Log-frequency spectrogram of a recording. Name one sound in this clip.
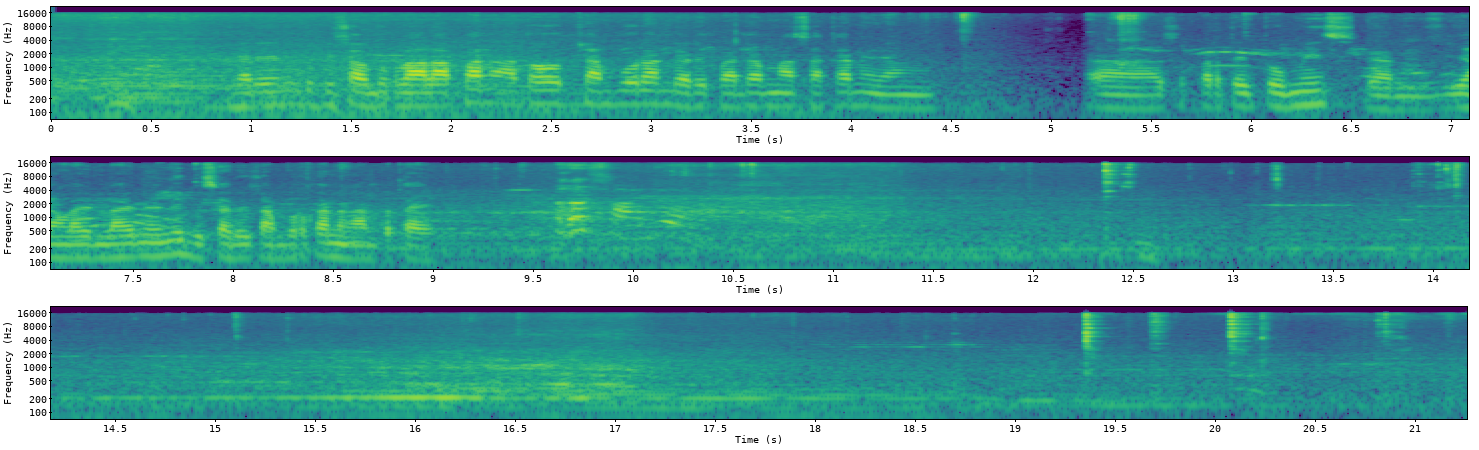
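A metal spoon clinks and scrapes against a plate.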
